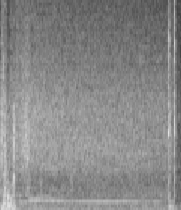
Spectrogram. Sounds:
vehicle, car, motor vehicle (road)

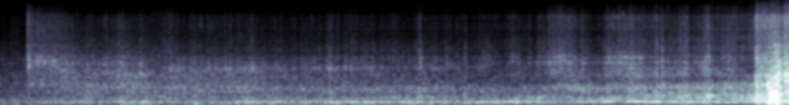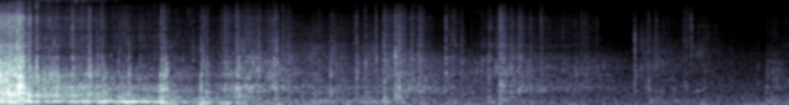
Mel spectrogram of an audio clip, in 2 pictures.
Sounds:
vehicle, skateboard

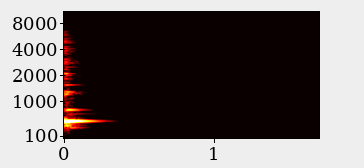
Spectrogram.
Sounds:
bell, cowbell

